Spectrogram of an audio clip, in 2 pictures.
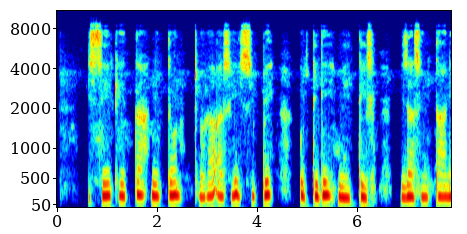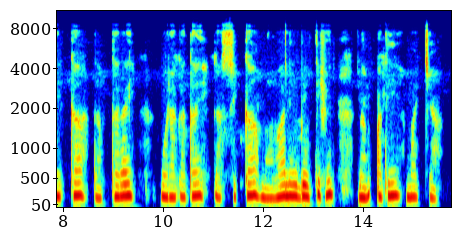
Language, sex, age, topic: Gamo, female, 36-49, government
